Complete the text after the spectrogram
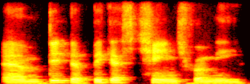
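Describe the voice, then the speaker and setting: Low-pitched and slow, a woman in her late thirties speaks as a guest. Her personal testimonial is conversational, and she drives points home emphatically by repeating phrases.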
